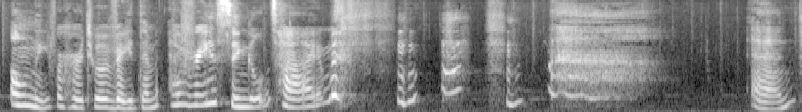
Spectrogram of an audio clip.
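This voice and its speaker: Woman acting a slow-spoken, high-voiced young princess. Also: dark tone. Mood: fond, amused. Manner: formal, poised, genteel storytelling with coy amusement. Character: young crown princess, refined, playful, secretly possessive. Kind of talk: ASMR roleplay, scripted, addressed to the listener.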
